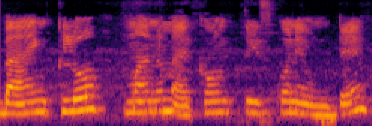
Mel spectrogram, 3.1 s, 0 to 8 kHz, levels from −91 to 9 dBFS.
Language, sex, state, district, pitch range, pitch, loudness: Telugu, female, Andhra Pradesh, Manyam, 210-235 Hz, 230 Hz, -17 LUFS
